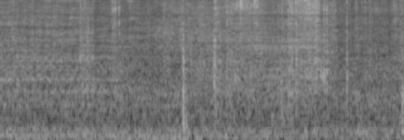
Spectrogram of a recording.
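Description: Steady low rumble of a car on the move, heard from inside the cabin, with a single sharp click about a second in.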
